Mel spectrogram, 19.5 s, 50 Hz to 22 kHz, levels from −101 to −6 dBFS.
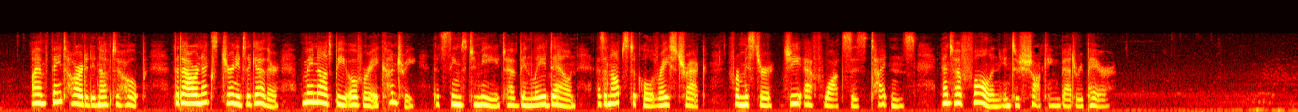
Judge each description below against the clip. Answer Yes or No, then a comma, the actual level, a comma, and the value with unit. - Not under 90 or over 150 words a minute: Yes, average, 140 wpm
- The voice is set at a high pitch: Yes, very high, 250 Hz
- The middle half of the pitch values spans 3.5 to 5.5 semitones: Yes, average, 4.3 semitones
